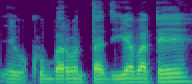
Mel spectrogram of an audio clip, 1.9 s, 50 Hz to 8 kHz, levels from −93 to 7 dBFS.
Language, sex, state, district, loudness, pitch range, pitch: Bhojpuri, male, Uttar Pradesh, Deoria, -16 LUFS, 120-135 Hz, 125 Hz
